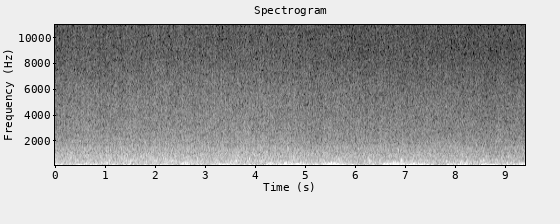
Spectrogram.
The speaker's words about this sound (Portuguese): E agora vamos ficar quietinhas que lá vem mais chuva.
